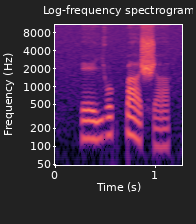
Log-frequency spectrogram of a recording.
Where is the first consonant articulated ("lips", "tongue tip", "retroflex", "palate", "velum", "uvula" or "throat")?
palate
